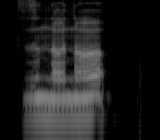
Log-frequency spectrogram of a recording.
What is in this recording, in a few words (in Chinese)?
"tsy1no1no5", 玉環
